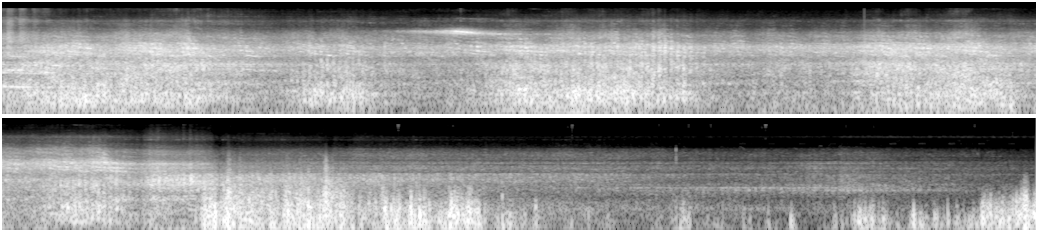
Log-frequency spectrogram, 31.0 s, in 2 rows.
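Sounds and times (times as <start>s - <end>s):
dull uneven train rumble: 0.0s - 31.0s
train wheels rushing on rails: 0.0s - 31.0s
wheel squeal on curve: 5.7s - 8.6s.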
